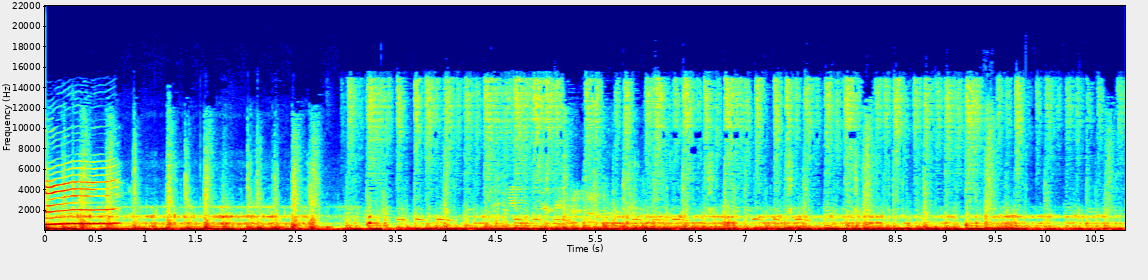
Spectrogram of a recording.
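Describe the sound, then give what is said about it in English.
Car tires roll on the road in a loud, steady roar that holds evenly from start to finish, with a deep low rumble beneath it. “You could hear the tires.”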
